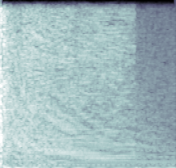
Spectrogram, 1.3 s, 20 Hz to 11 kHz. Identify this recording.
HardcoreKick Seq03 02
A distorted hardcore kick
hardcore, kick, distorted, one-shot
